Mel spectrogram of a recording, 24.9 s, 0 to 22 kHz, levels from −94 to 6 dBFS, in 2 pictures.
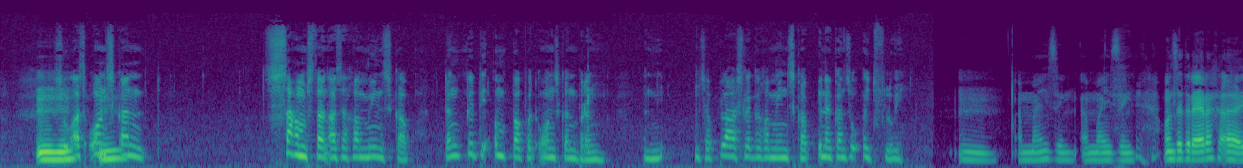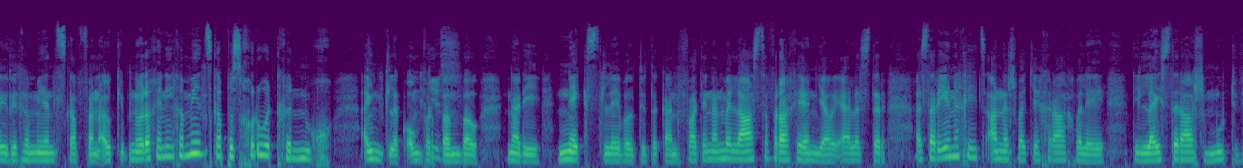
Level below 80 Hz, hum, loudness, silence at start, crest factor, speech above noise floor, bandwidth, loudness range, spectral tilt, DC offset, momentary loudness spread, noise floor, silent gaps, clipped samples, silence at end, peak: -62 dBFS; none; -29 LUFS; 0.35 s; 20 dB; 33 dB; 13 kHz; 7 LU; -6.5 dB/octave; under 0.1%; 14 LU; -62 dBFS; none; under 0.1%; 0.05 s; -10 dBFS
